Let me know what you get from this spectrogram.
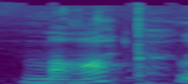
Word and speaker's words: WAP: Because I've heard, so Leslie made a good point that you don't say mop, like you say like map and trap and lap, like in terms of like the way it's spelled, like L-A-P is lap. – Yeah. – And he's like, shouldn't W-A-P be WAP? – Oh.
